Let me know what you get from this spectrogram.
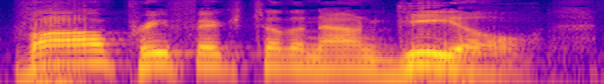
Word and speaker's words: gil: And then we have gil. G long I L. Gil.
